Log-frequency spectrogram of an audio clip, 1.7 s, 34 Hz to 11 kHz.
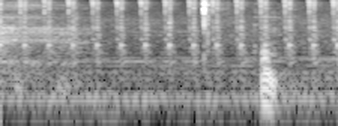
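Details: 2016 Honda HR-V no crank no start, brake pressed: fast, even relay ticking about ten clicks a second; chatter stops when wiring harness near engine is touched; attributed to a missing engine-side ground.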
